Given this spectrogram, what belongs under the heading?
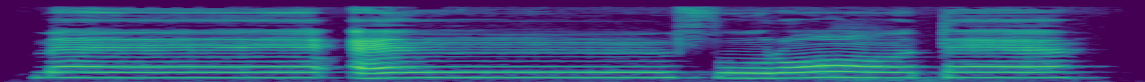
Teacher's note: ما، هنا في مد متصل 4 حركات. ماء فراتا، تنوين وفاء، غنة إخفاء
